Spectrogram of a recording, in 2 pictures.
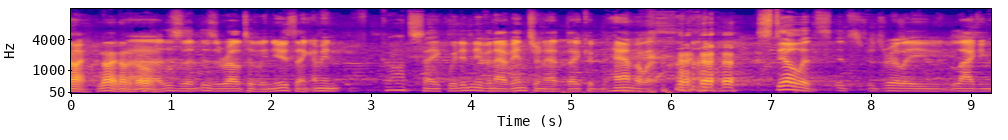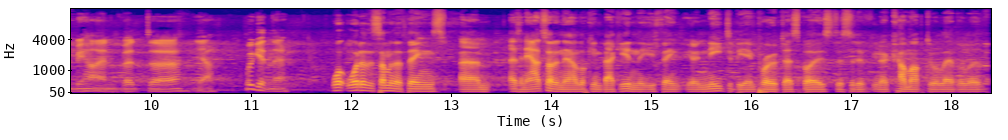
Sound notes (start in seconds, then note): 5.8 laughs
